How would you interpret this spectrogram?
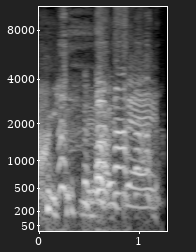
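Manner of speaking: slow, high, laughing it out. Real, not acted. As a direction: giggle through the words. Repeats confession through laughter.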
